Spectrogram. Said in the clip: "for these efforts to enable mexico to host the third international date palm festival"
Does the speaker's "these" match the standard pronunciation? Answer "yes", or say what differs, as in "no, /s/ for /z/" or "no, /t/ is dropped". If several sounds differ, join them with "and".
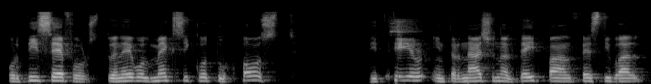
no, /s/ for /z/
